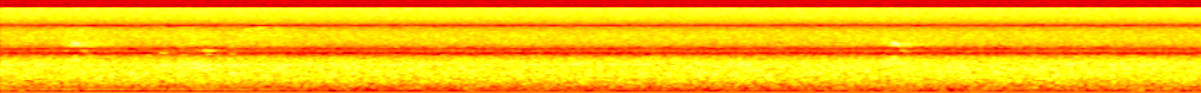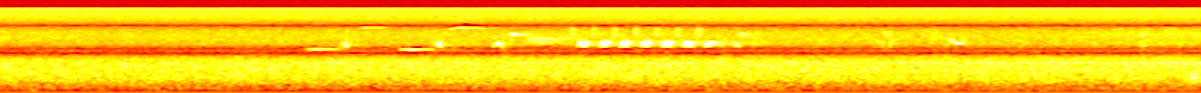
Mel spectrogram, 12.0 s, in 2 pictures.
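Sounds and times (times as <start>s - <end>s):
faint outdoor hiss: 0.0s - 12.0s
small bird chirping and trilling: 7.6s - 9.8s.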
